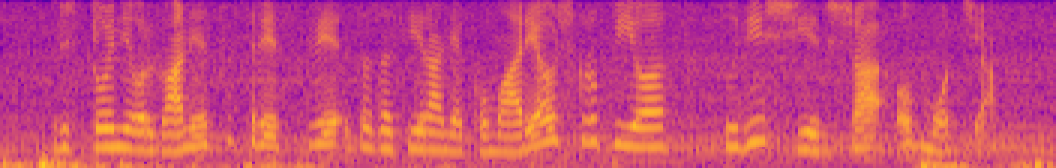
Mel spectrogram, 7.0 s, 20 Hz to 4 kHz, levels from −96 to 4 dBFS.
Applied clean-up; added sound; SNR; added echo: none; Rain; 7 dB; none.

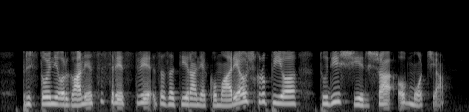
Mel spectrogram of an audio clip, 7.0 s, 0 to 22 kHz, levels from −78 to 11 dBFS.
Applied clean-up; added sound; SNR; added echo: none; none; none; none.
